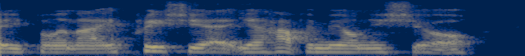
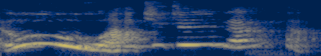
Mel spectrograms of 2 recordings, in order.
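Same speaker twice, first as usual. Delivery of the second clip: high, wide-eyed mock astonishment; amazed onlookers; slower than usual. Woman retelling friends' reaction to her nose trick, high-pitched amazement. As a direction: squeal it like an impressed crowd. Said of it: "And everybody went".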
